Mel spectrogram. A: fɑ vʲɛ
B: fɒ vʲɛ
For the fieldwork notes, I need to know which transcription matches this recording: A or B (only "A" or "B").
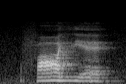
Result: A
